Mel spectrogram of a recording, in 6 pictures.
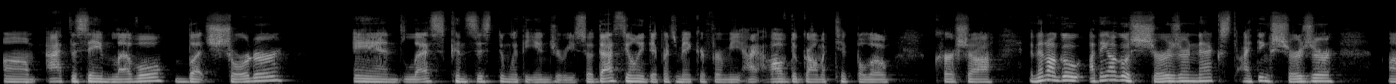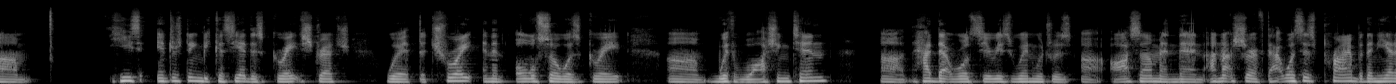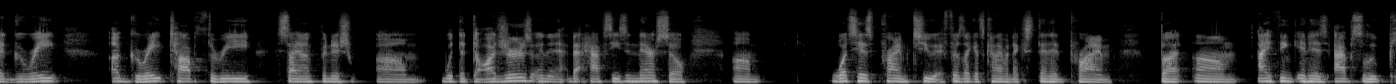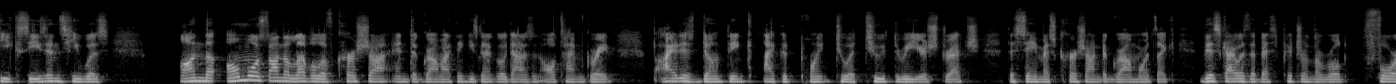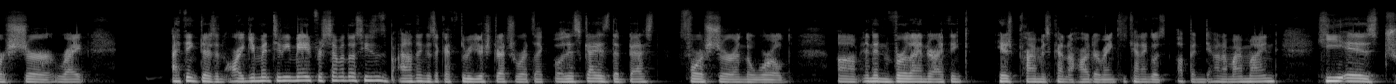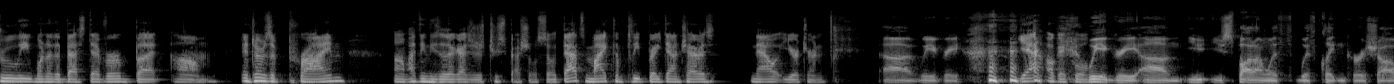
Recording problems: garbled, watery; slightly
abrupt cut into speech; at the end

